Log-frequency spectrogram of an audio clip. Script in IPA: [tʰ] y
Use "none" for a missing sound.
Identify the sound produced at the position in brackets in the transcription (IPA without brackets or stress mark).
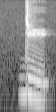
d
